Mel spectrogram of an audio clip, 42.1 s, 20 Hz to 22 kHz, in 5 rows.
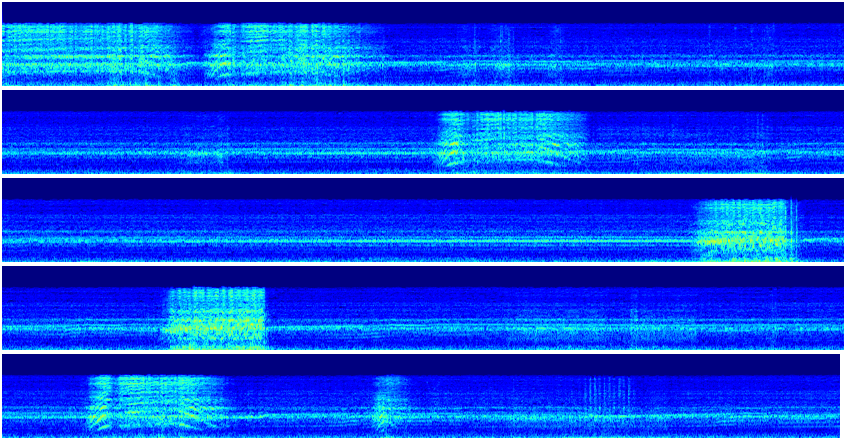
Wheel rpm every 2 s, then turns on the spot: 150, 90, 10, 0, 0, 10, 80, 10, 0, 0, 0, 10, 60, 60, 10, 10, 10, 70, 0, 20, 0.
4-6 10-12 14-16 30-34 38-40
